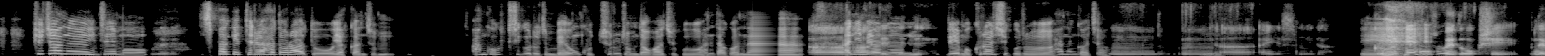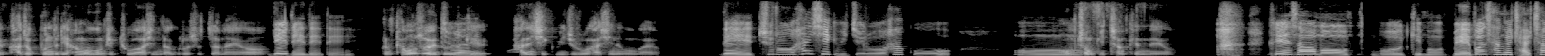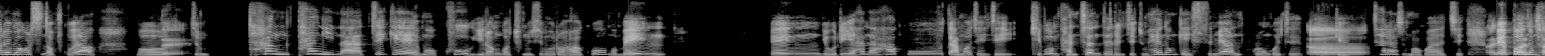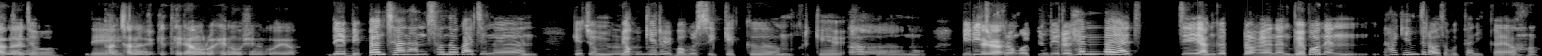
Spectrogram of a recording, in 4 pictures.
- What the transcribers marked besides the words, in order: other background noise; tapping; laugh; laugh; laugh
- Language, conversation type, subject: Korean, unstructured, 가장 기억에 남는 가족 식사는 언제였나요?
